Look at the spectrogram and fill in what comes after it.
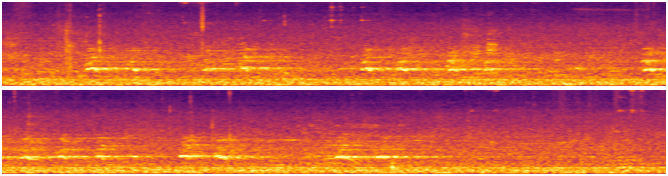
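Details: Belgian Malinois at the seventh working dog competition in Hanoi, Vietnam, during training: a series of ringing, mid-pitched barks, some drawn out, coming in bursts every second or two over a steady low hum.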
